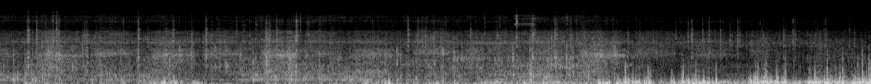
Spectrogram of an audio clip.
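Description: Mountain bike running down a rough trail, with dense rattling and clicking from the bike throughout. A low wind rumble on the microphone grows over the last few seconds.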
